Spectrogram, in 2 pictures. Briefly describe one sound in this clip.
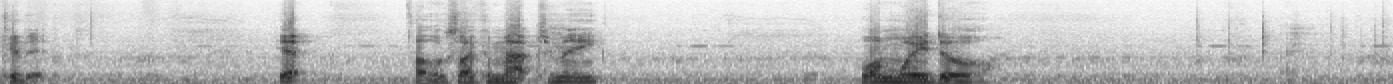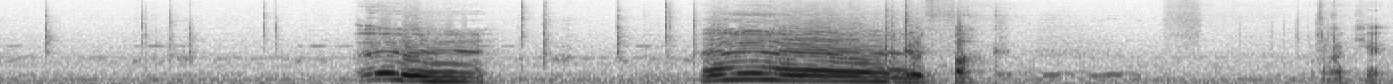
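A video game plays short electronic beeps.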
